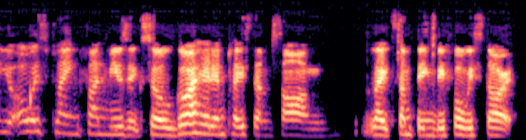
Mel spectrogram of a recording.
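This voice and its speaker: A woman's voice: medium pitch, fairly even intonation, moderate pace, low-quality recording. A woman hosting a casual online live chat. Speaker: host of a live online talk.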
